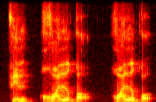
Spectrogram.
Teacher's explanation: لام جو ہے اس میں قلقلہ نہیں کرنا، اور خا کو پر پڑھنے کے چکر میں لام کو بھی پر نہیں پڑھنا، لام باریک ہوتا ہے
